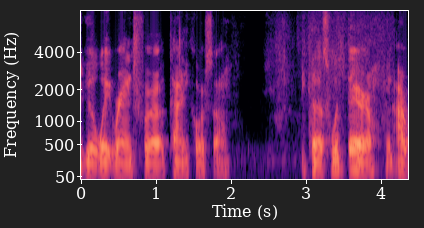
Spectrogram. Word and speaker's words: Cane Corso: Cane Corso, not Kane, not Kanye, not Can.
